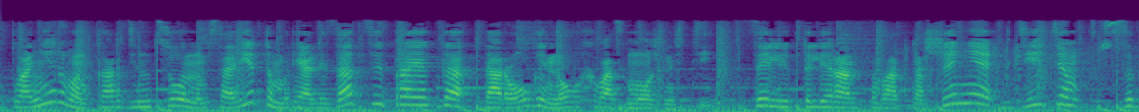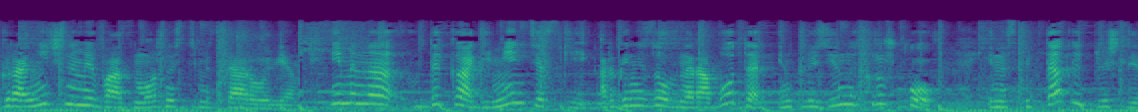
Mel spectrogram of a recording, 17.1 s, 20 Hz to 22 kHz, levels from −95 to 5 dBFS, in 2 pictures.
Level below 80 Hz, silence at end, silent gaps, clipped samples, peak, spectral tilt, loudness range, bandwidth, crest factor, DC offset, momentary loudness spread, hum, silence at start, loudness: -38 dBFS; 0 s; none; under 0.1%; -4 dBFS; -4.5 dB/octave; 2 LU; 11 kHz; 20 dB; under 0.1%; 8 LU; none; 0 s; -24 LUFS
